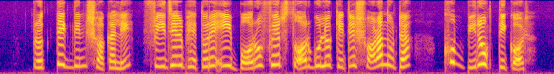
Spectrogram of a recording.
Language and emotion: Bengali, sad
